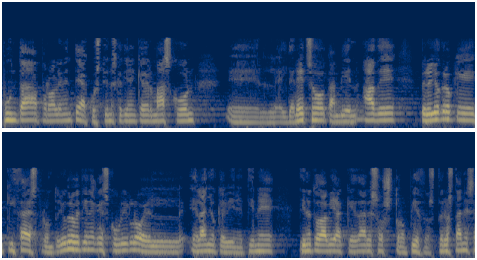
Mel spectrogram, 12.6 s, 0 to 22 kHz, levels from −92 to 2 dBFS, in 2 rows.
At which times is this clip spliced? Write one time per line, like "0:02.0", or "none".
none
